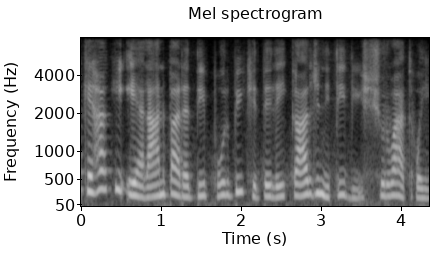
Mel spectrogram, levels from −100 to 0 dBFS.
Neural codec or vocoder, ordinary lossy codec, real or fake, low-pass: codec, 16 kHz, 0.8 kbps, ZipCodec; none; fake; none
